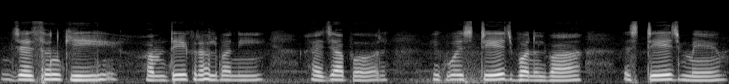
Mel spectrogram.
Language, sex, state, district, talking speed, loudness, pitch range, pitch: Bhojpuri, female, Uttar Pradesh, Ghazipur, 125 wpm, -14 LUFS, 200-225 Hz, 210 Hz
